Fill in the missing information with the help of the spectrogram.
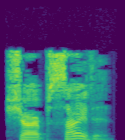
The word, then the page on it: sharp-sighted: British English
